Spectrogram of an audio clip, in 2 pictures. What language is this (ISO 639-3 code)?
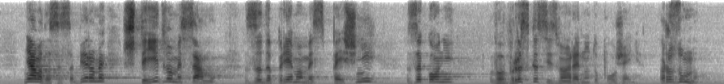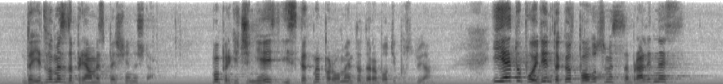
bul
